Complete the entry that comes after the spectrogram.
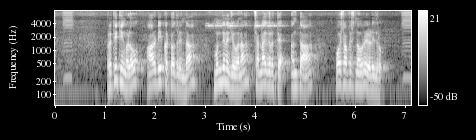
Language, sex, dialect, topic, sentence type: Kannada, male, Mysore Kannada, banking, statement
